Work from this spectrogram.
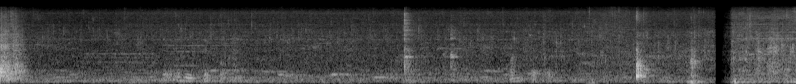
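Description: Mustard seeds sizzle in hot oil for a tempering for khichra daleem, made with moong lentils, rice and barley porridge; a steady frying hiss runs throughout with faint stirring clinks and a brief tap-water sound near the end.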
